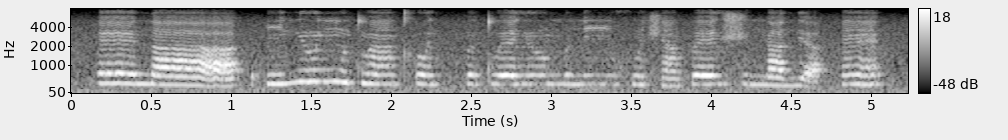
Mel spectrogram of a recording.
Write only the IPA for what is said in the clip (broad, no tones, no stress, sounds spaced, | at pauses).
ɛː n aː | ʔ ĩ nʲ õː lʲ ŋʷ ɛ̃ tʷ ãː kʰ o lʲ pː ɛ tʷ ɛː lʲ õː ŋʷ i n iː xʷ ɛ̃ ʃ ã p ɛː lʲ ʃ ɨ ŋ a nʲ a | ɛ̃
